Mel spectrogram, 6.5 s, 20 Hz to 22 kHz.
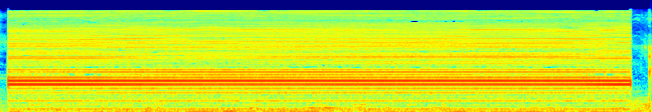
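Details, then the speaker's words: Arcade1Up OutRun cabinet: a loud, steady electric buzz from the small PCB cooling fan, holding one raspy pitch until it cuts off. The fan is the suspected source. "all right guys so you heard that you could hear that buzzing really loud"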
